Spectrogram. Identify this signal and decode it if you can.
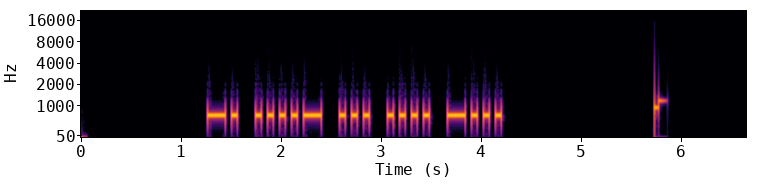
Morse code, heard as a keyed tone, about 20 wpm, 700 Hz. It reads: N4SHB
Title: USA Call Signs - 2x Character Spacing - 20wpm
